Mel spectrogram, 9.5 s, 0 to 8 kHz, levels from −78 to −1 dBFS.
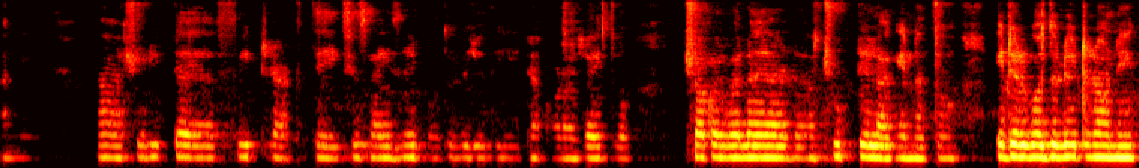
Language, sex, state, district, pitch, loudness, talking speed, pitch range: Bengali, female, West Bengal, North 24 Parganas, 200 Hz, -21 LUFS, 140 wpm, 195-205 Hz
